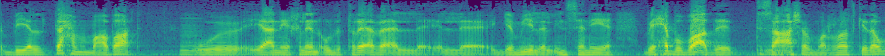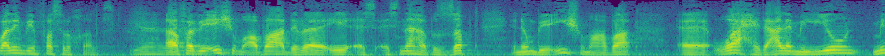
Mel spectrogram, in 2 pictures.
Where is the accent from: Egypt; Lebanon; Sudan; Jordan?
Egypt; أنا دايما بقول I am Egyptian، أنا مصري، ولن أنتمي لأيديولوجي معين لأن أنا أنتمي لمصر.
